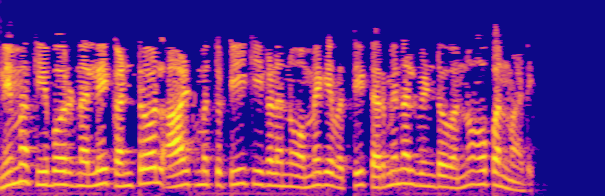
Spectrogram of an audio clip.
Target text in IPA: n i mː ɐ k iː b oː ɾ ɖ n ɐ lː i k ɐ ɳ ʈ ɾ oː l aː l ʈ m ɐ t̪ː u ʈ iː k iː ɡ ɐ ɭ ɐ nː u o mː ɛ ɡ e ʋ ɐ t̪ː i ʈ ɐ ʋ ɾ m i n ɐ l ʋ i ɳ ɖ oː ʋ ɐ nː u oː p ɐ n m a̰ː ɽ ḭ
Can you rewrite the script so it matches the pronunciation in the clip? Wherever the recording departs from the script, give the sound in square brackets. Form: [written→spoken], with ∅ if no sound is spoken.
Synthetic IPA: n i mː ɐ k iː b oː ɾ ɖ n ɐ lː i k ɐ ɳ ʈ ɾ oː l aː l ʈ m ɐ t̪ː u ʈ iː k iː ɡ ɐ ɭ ɐ nː u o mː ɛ ɡ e ʋ ɐ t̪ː i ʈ ɐ [ʋ→∅] ɾ m i n ɐ l ʋ i ɳ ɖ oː ʋ ɐ nː u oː p ɐ n m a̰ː ɽ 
